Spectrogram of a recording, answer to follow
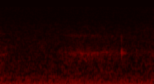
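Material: Nothing is struck.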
